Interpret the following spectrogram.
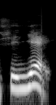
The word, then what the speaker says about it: Chenier: the name of clifton cheniere or clifford cheney if you want to pronounce it in the creole way that was from louisiana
